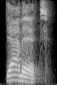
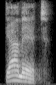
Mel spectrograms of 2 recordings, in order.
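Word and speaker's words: damn: آروم بگیر خونسرد باش دمت دمت انش تلفظ نمیشه دمت دمت دمت دمت یعنی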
